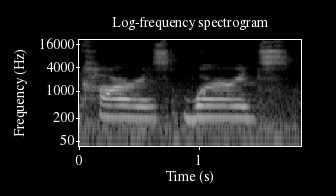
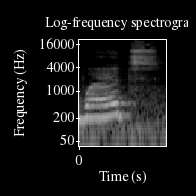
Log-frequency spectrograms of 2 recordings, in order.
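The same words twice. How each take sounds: First: CARS and WORDS drawn out with American Rs; American accent. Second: Said in the usual way. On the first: Retold or imitated. Teasing foreigners who have turned American, imitated American accent on CARS, WORDS. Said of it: "have genuinely changed into American". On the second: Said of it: "You're not saying words".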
